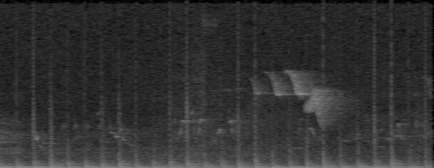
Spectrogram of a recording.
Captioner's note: birds singing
